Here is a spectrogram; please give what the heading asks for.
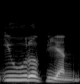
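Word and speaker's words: European: আ university ঠিক আছে তারপরে আবার দেখো একজন ইউরোপিয়ান শুধু মাথায় রাখবে ইউ উচ্চারণ কি ইউ বাংলায় ইউ উচ্চারণ আসা মানেই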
